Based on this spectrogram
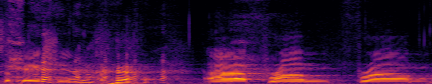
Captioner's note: audience laughing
